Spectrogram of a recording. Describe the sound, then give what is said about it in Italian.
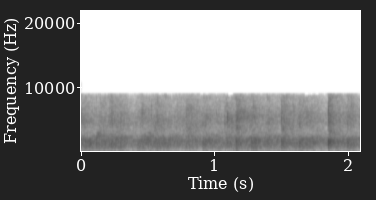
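Applause from a church audience during worship: dense, steady clapping that fills the whole clip, with a few sharper claps standing out near the end. “Facciamo un applauso al Signore.”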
